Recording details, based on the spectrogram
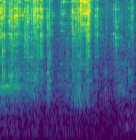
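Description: Keys on a CKRC lanyard jangle in a short, bright metallic clatter up close, with a louder shake near the end, all without talk.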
